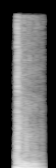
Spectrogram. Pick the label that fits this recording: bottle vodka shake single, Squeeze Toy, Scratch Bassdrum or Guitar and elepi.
Squeeze Toy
